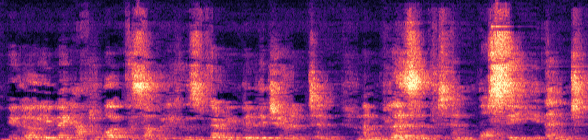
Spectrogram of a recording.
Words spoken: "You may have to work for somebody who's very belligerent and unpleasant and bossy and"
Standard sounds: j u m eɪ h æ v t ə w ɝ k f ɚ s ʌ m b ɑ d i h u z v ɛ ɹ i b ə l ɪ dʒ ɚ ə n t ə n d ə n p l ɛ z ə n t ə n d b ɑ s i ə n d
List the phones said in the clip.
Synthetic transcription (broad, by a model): j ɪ m eɪ h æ f t ə w ɝ k f ɚ s ʌ m b ɑ d i h u z v ɛ ɹ i b ə l ɪ dʒ ɚ ə n t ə n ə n p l ɛ z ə n t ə n b ɑ s i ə n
